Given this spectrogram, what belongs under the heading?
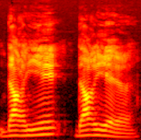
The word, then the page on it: darrier, darriera: Provençal; darrié, darriero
